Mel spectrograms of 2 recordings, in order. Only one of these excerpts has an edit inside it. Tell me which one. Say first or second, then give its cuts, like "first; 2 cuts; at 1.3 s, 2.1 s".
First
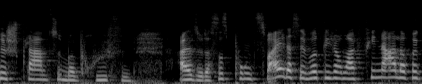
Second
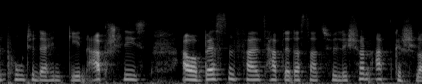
first; 1 cut; at 1.6 s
